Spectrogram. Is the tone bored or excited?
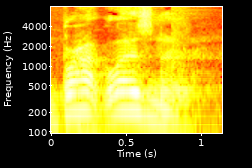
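excited. The name is said with excited enthusiasm. The wrestler's arrival is thrilling. "You'd be like, yeah, oh, he about to kick somebody's ass"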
